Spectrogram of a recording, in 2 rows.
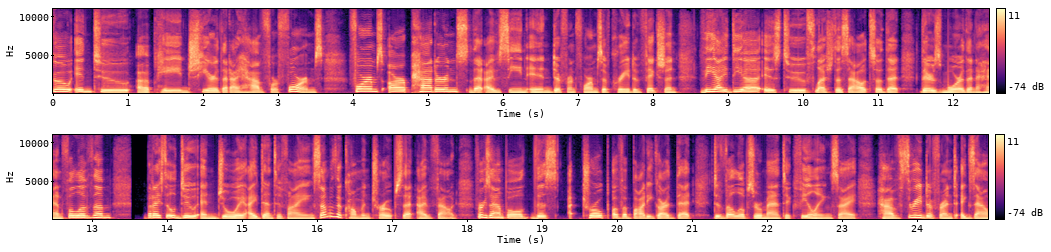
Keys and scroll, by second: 0.3-1.3 typing, 3.3 typing.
